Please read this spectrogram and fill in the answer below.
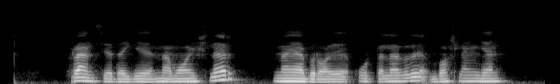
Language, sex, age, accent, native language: Uzbek, male, 18-24, Farg'ona, Uzbek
